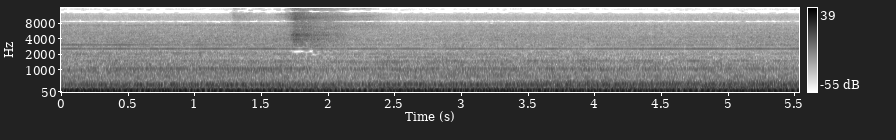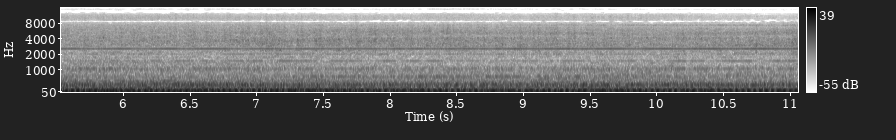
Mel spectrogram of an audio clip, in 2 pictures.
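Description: Loaded Union Pacific gravel hopper cars rolling steadily over a grade crossing, a heavy continuous rumble with the diesel locomotive just past, while the crossing signal keeps up a faint steady ringing tone.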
